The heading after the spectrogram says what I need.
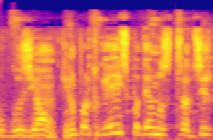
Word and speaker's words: Gusion: O nome de Guzion é pronunciado Gozion e significa pombinha.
